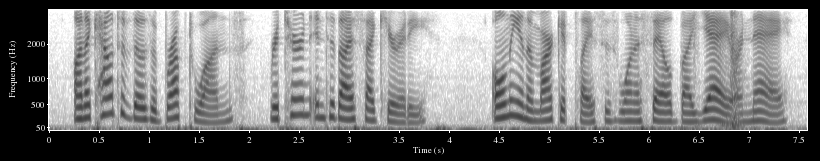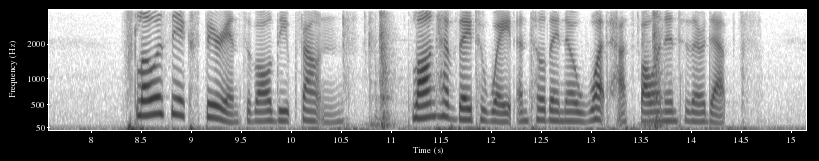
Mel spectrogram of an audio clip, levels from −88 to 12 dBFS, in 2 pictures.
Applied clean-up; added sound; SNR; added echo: none; Microwave oven; 14 dB; none.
